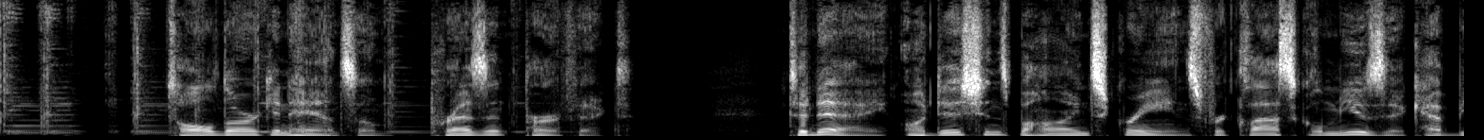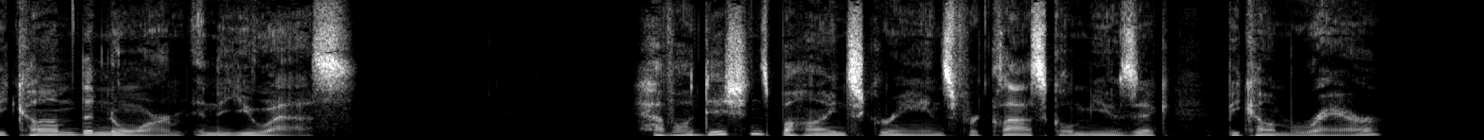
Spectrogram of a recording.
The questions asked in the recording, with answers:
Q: Have auditions behind screens for classical music become rare?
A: No, auditions behind screens for classical music haven't become rare.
